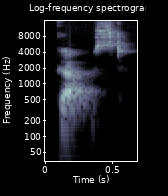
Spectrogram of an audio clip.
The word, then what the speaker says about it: ghost: But there are times, and this is very common, when we have OST, where we're going to say a long O. And that would be in the words moʊst, hoʊst, poʊst, and goʊst.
